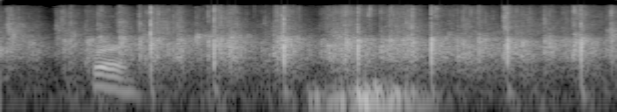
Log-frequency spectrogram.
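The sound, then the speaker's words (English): Sparse clapping from an audience at a live technology demo presentation: a few sharp, fairly evenly spaced claps, faint, with a voice briefly heard near the start. “I think we should give him a round of applause”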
